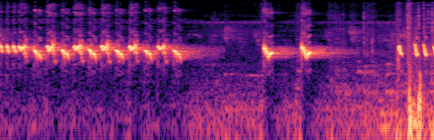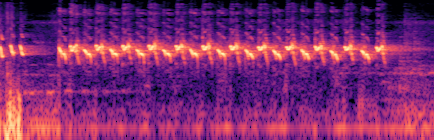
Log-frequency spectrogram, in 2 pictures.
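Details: Long rolling song of a yellow-vented bulbul used to lure other bulbuls into singing. Evenly paced bubbly chirps run fast and steady, broken once by a brief burst of clicking.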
